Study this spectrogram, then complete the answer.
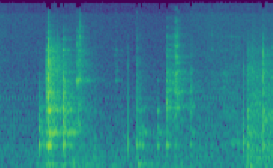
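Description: Raw garlic being chopped on a board in a home kitchen, a run of sharp knife taps and clatter clustered early, then scattered lighter knocks and scraping, close and moderately loud.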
